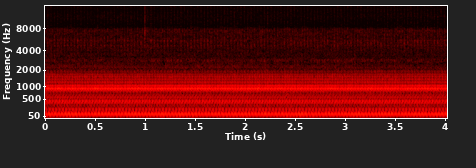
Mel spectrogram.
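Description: A 15 W Toshiba loudspeaker playing a 30 Hz sine wave from a function generator through a small amplifier, giving a steady low buzzing drone as it vibrates a wooden test plate.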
